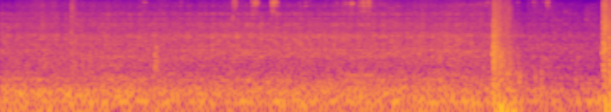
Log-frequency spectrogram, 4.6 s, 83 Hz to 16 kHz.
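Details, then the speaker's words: 2004 Ford F-250 Lariat, lifted with big aftermarket wheels and tires, on a test drive: steady road rumble, then two short scuffing thumps. The tire rubs the plastic inner fender liner, apparently on one side only; the fix is trimming the liner. "So what's going on here is these big wheels they're rubbing right here on this plastic. So we need to trim this plastic out a little bit, and it seems like it's only doing it on this side, because this other side seems to be taken care of already. So that's what that noise is."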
